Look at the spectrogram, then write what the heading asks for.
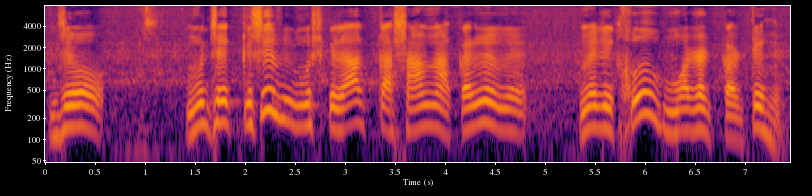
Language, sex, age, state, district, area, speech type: Urdu, male, 30-45, Delhi, Central Delhi, urban, spontaneous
